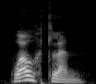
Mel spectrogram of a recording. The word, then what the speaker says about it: Cuautlan: Así que la pronunciación real en náhuatl sería Cuautlan, que significaría lugar de águilas o lugar donde abundan las águilas.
